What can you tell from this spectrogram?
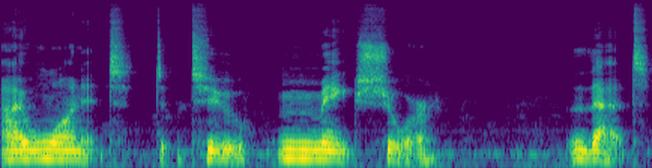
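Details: Adult woman with essential tremor, badly out of control and rapidly progressive, affecting mainly her head and voice, with word-finding difficulty and leg and hand weakness; awaiting movement disorder specialist visits; voice tremor (essential tremor).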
